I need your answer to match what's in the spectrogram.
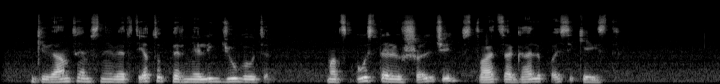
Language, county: Lithuanian, Šiauliai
